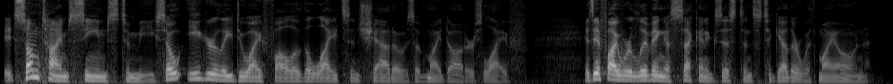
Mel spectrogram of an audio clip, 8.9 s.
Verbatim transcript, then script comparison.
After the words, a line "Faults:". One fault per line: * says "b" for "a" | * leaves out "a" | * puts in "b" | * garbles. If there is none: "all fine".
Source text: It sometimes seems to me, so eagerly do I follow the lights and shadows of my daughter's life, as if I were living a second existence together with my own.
It sometimes seems to me, so eagerly do I follow the lights and shadows of my daughter's life, as if I were living a second existence together with my own.
Faults:
all fine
